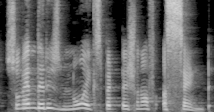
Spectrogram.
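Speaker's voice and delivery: every word stretched for note-taking; slow dictation. Shown as a demonstration. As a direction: dictate it slowly. Teacher dictating.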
